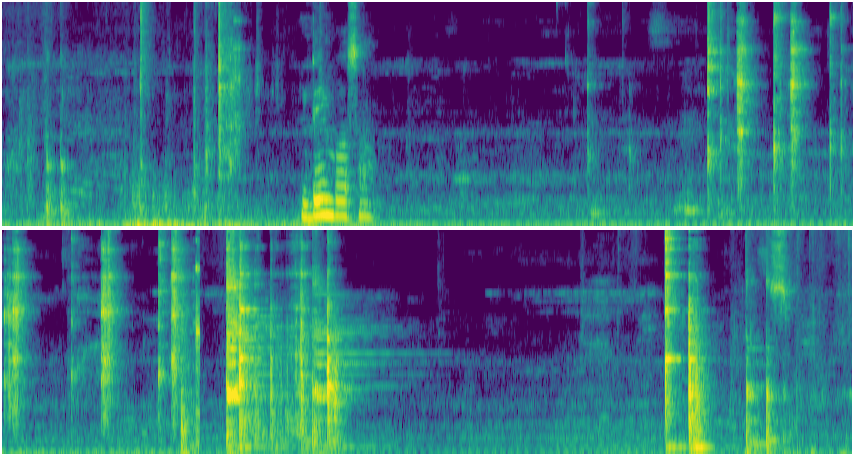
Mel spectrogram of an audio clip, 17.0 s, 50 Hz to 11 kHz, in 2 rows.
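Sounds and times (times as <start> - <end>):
spoon clinking against bowl: 7.0 - 12.3.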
